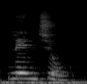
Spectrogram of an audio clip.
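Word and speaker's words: Lencho: लेंचो। ठीक है, कुछ लोग लेंको बोलते हैं, कुछ लोग लेंचो बोलते हैं, जो बोलना है बोल लो, स्पेलिंग सही होनी चाहिए।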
